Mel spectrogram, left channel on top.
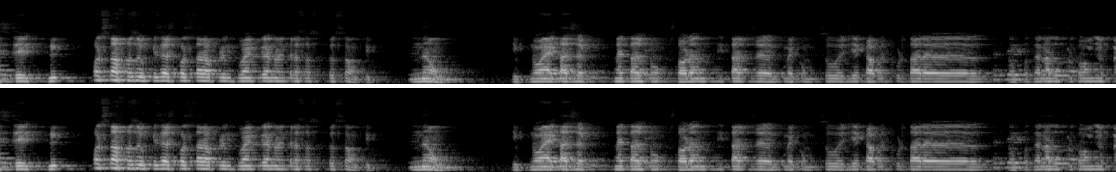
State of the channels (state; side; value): identical; both; correlation 1.00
